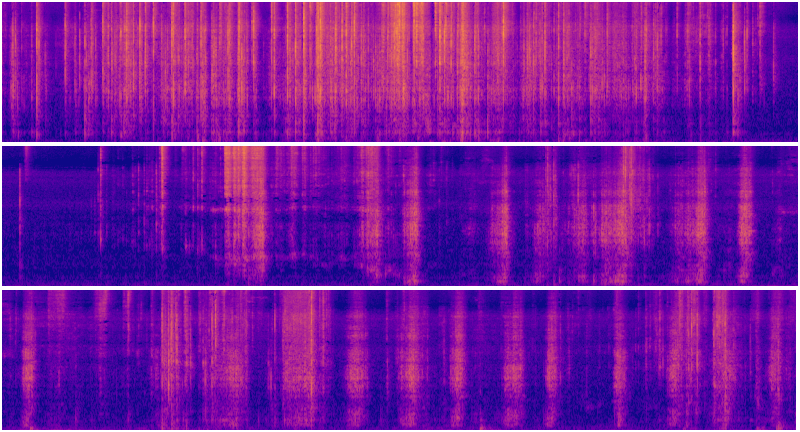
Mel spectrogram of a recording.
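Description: Foil snack packet of GEMEZ Enaak crispy noodle snack crinkling and tearing open steadily for the first nine seconds or so. After that comes a run of separate short crackles and crunches, the packet being handled and the dry snack crunched.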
